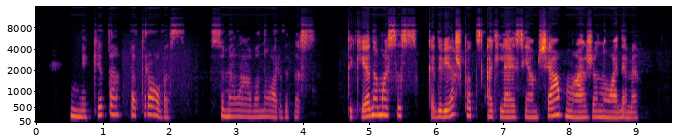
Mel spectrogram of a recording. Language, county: Lithuanian, Klaipėda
